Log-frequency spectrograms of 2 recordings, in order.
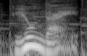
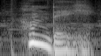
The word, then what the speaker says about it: Hyundai: Beaucoup de personnes disent Hyundai. Eh bien, c'est incorrect. Il faut plutôt prononcer Hyundai. Hyundai.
